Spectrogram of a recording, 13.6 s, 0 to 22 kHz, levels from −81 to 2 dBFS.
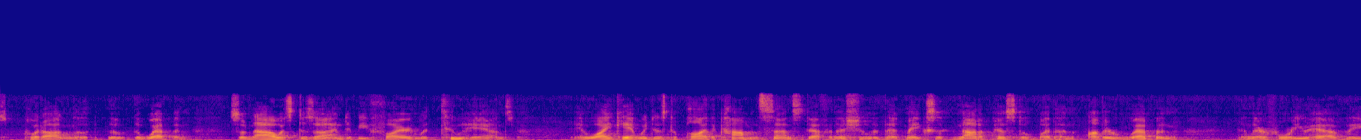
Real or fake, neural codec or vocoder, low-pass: fake; codec, 16 kHz, 4 kbps, FunCodec, trained on Chinese and English, 50 frames a second; 7.2 kHz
